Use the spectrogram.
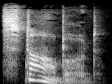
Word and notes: starboard: British English

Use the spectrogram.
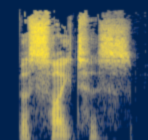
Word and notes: bursitis: British English

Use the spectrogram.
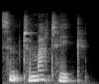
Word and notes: symptomatic: British English

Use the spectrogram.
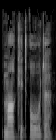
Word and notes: market order: British English

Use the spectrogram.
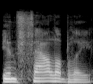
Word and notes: infallibly: American English

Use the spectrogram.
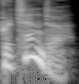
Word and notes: pretender: British English

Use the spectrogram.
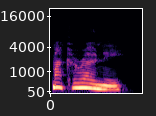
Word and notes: macaroni: British English

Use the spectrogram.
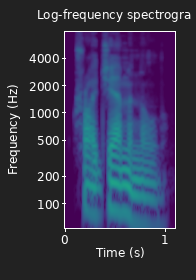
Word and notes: trigeminal: British English

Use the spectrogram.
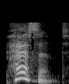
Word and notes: passant: British English

